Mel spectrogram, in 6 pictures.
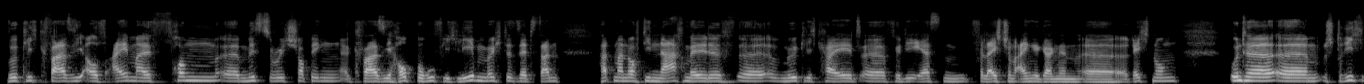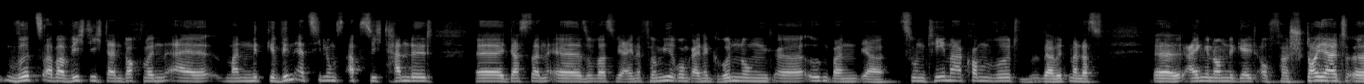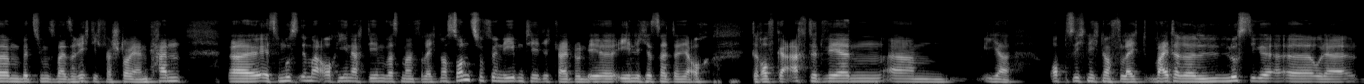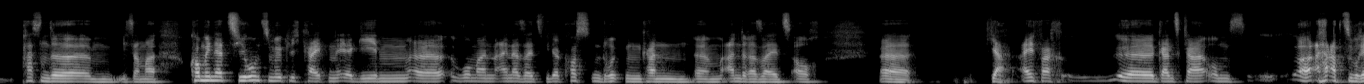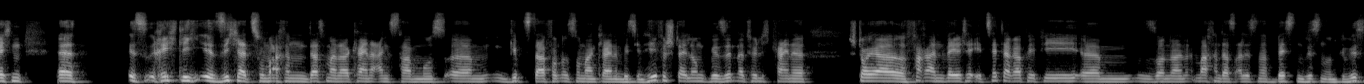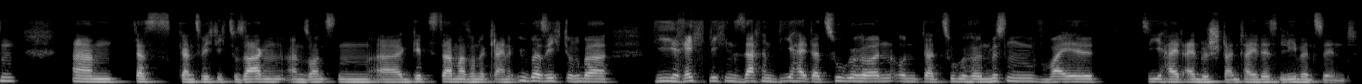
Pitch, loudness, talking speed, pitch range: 140 Hz, -27 LUFS, 145 wpm, 130-155 Hz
